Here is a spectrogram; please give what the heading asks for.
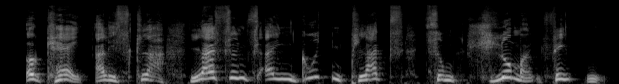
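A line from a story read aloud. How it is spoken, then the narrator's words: Squeaky piping. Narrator (German): piepste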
